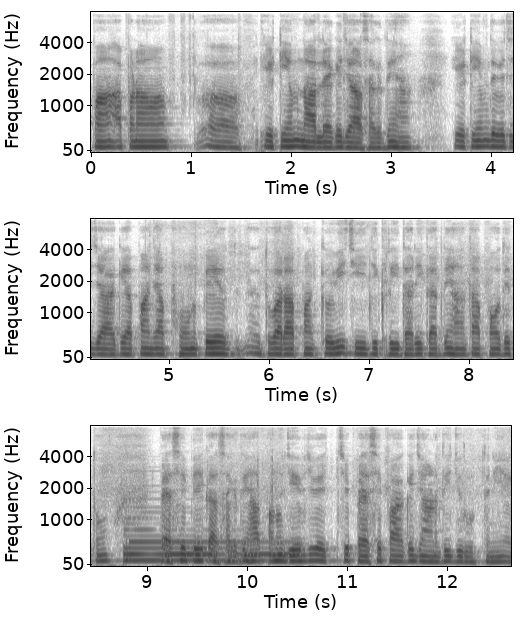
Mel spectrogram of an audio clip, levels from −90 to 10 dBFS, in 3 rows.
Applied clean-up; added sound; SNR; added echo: none; Electric guitar / Strum; 2 dB; none.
